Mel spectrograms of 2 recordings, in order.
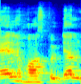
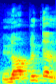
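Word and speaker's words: L'Hôpital: मैंने कराया था आपको कि लॉपिटल रूल, जिसको आप एल हॉस्पिटल बोलते हो, एल हॉस्पिटल, उसको सही प्रोनाउंसिएशन एक्चुअली लॉपिटल होता है, ठीक है ना।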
